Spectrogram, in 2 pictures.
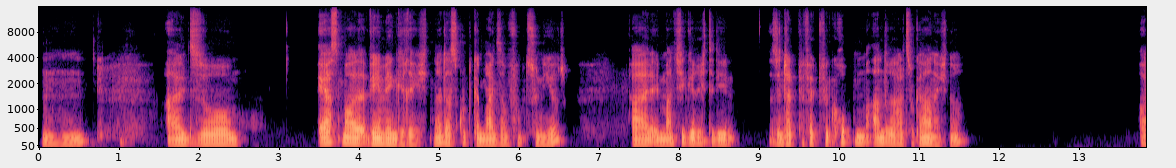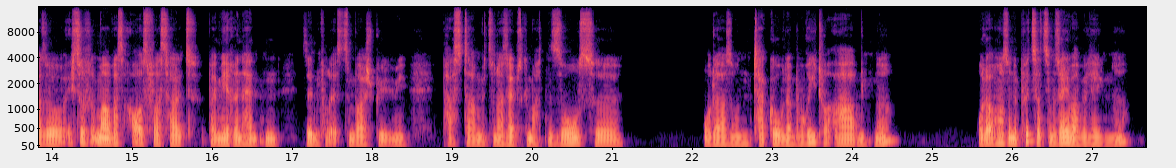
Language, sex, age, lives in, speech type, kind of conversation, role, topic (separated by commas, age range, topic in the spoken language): German, male, 40-44, Germany, conversation, podcast, guest, Wie organisierst du einen gemeinsamen Kochabend mit Freunden?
